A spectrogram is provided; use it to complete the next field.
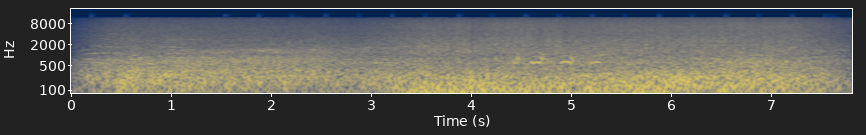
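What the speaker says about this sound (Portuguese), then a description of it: "as ondas do oceano chegam à costa com força total" Powerful ocean waves crash onto Lumahai beach on Kauai, Hawaii, where no protective reef breaks the surf. The roar of churning water is continuous and loud, with wind noise buffeting the microphone throughout.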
